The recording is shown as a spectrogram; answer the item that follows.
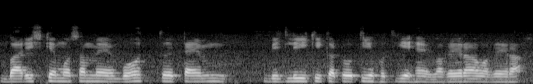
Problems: constant background noise, low volume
